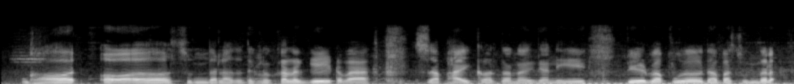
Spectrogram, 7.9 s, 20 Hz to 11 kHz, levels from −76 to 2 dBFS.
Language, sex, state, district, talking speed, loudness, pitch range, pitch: Hindi, male, Uttar Pradesh, Deoria, 145 wpm, -17 LUFS, 125-150 Hz, 140 Hz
